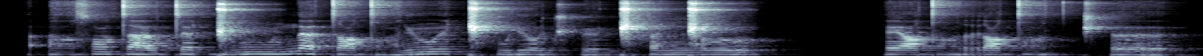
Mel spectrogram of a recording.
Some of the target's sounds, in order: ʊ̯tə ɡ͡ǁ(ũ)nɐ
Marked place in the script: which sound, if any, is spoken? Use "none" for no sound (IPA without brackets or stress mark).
ũː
